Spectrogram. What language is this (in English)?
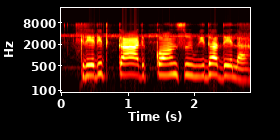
Bhojpuri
